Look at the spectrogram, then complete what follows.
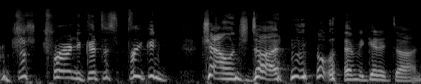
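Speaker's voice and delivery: put-on pissed-off gripe. Retelling a frustrated moment stuck on a game challenge: imitating own pissed-off complaint. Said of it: "I just get so pissed off".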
